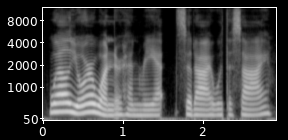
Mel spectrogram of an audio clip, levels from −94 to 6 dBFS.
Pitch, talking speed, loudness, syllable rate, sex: 190 Hz, 205 wpm, -16 LUFS, 5.4 syllables/s, female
